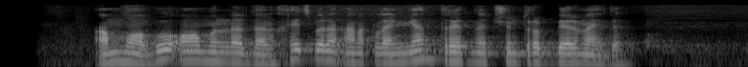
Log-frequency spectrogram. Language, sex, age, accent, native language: Uzbek, male, 19-29, Farg'ona, Uzbek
